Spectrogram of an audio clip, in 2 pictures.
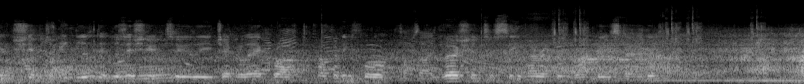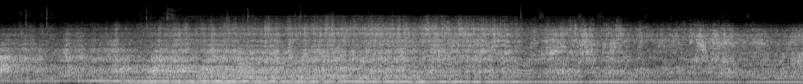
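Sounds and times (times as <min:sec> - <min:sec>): propeller aircraft engine drone: 0:00.0 - 0:16.0.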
